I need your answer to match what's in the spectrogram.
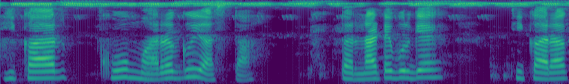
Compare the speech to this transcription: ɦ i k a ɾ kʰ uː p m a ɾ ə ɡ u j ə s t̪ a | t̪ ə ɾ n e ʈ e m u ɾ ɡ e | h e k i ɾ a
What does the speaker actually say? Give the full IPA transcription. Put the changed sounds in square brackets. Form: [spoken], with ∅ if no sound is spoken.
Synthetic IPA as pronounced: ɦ i k a ɾ kʰ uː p m a ɾ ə ɡ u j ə s t̪ a | t̪ ə ɾ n [a] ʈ e [b] u ɾ ɡ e | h [i] k [a] ɾ a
